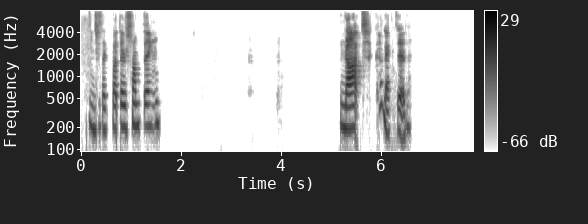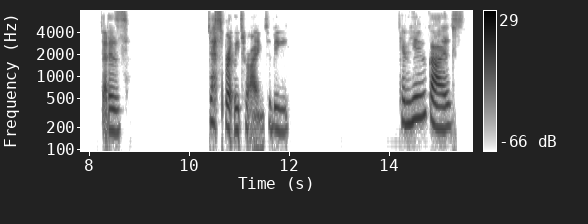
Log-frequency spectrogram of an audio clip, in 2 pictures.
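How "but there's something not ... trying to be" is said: awestruck, quieter. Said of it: "awe in her voice as she says it".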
